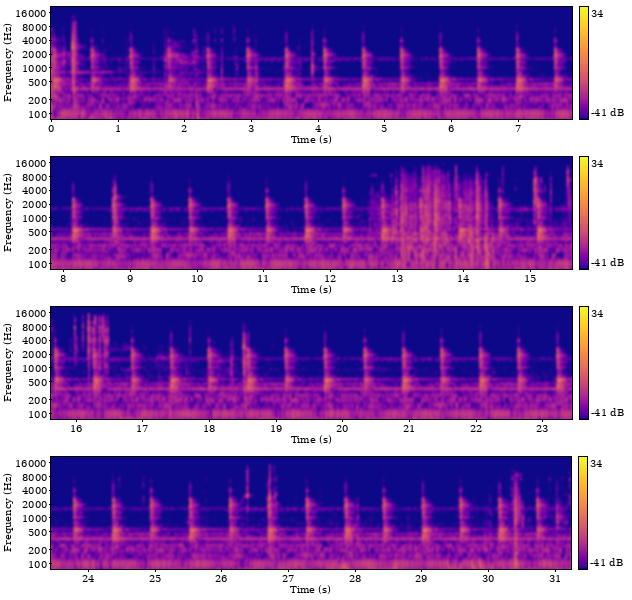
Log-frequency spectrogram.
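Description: A clock ticking steadily, about two ticks a second, with a brief rustle about halfway through.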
